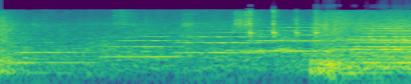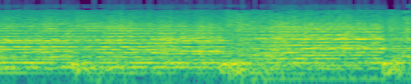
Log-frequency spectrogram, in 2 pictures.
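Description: Brass band playing a slow processional march, swelling from held notes to full volume about two seconds in.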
